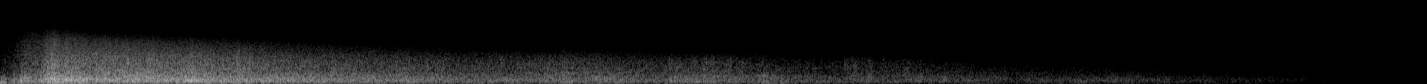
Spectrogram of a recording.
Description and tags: balfron thunder D
Field-recording Thunder London England.
21st floor of balfron tower easter 2011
